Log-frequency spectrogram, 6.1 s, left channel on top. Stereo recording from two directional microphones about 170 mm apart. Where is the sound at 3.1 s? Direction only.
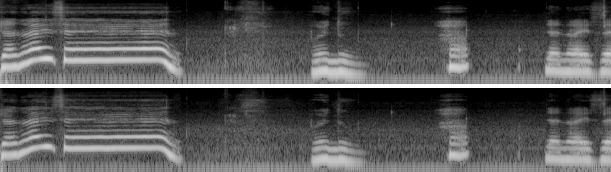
10° left (ahead or behind).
